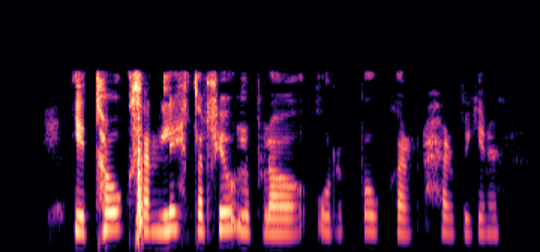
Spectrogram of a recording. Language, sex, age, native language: Icelandic, female, 13, Icelandic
